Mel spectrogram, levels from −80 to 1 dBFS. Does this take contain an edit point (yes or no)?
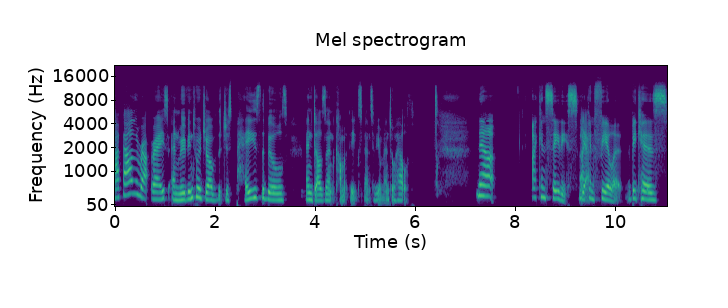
no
